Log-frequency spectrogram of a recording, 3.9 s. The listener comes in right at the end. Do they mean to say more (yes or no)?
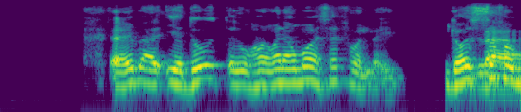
no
